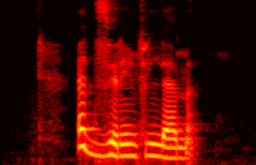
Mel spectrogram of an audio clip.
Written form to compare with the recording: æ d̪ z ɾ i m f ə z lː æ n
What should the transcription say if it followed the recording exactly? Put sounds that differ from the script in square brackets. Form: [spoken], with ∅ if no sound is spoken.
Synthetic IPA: æ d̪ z ɾ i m f ə [∅] lː æ [m]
